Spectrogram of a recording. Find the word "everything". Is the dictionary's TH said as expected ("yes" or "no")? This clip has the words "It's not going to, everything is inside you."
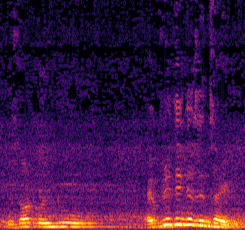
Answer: no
